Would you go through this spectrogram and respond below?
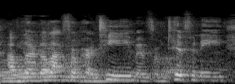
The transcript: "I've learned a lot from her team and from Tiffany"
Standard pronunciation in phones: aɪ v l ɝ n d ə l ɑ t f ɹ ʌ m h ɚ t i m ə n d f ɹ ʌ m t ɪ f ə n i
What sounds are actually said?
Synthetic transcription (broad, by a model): aɪ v l ɝ n d ə l ɑ t f ɹ ʌ m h ɚ t i m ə n f ɹ ʌ m t ɪ f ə n i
